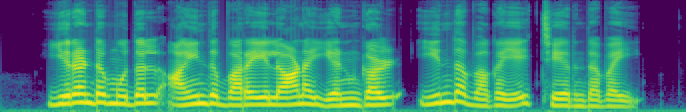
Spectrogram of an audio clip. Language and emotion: Tamil, neutral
